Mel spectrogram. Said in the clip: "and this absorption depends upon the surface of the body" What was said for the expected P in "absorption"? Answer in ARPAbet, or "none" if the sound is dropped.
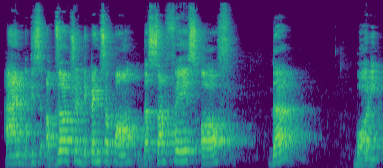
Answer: B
